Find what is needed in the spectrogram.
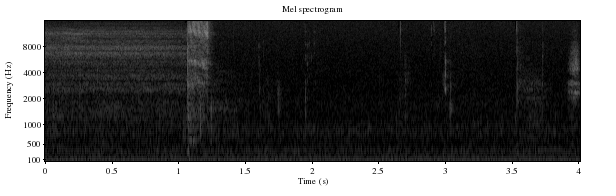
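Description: Faint airy hiss of a draw on a pod vape in the first second, then a brief sharp puff about a second in, with a few faint ticks after. A steady low hum runs underneath.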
